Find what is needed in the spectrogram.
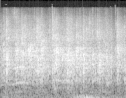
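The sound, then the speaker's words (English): A church audience applauding in praise to God, a steady dense wash of many hands clapping at once, sustained and even in loudness for the whole stretch with no voices standing out. “Come on, clap your hands.”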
